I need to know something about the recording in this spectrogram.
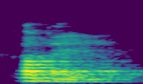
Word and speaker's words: Coppel: writer for, let me see if I can pronounce this properly, Colección Isabel y Agustín Coppel. Coppel, yeah.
